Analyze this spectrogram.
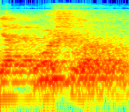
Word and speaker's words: Yahushua: Nós colocamos esse sinal porque este U é um pouco mais forte, então a pronúncia fica em cima de Yahushua, né?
